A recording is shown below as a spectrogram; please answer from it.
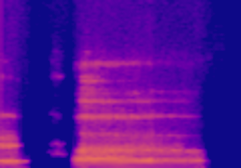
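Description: A man's voice, heard over a video call, trails off a phrase of Tamil speech, falls silent for a moment, then holds one long level 'aaa' at a steady pitch for over a second: a drawn-out hesitation sound before he goes on.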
